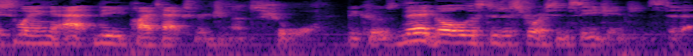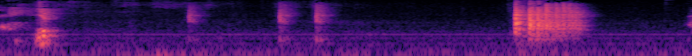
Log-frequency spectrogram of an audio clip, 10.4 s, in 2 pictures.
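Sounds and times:
speech: 0:00.1 - 0:05.7
dice rattling across a tabletop: 0:09.0 - 0:09.7.

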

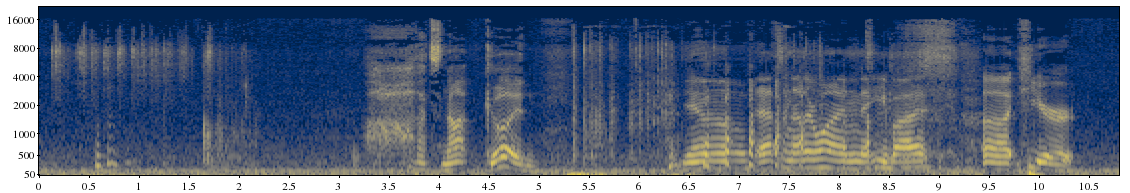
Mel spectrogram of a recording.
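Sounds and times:
dice rattling and rolling: 0:00.1 - 0:02.2, 0:05.4 - 0:06.4
speech: 0:00.5 - 0:01.9, 0:03.2 - 0:05.1, 0:06.3 - 0:10.4
laughter: 0:06.3 - 0:09.3.

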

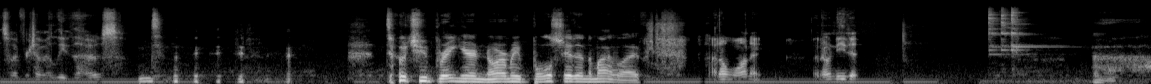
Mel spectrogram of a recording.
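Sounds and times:
speech: 0:00.0 - 0:02.6, 0:03.9 - 0:08.7, 0:10.9 - 0:11.3
laughter: 0:01.4 - 0:03.8
small bell ringing: 0:09.8 - 0:11.0.

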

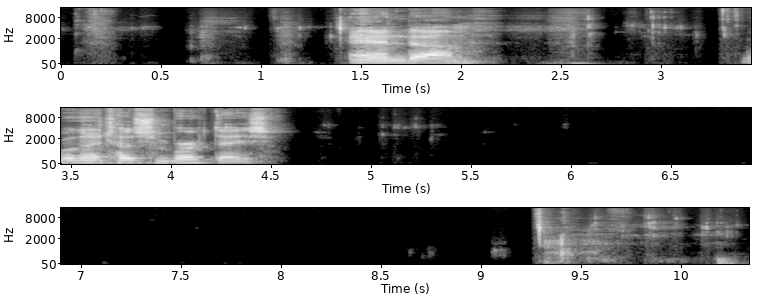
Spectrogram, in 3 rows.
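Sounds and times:
chewing a cracker: 0:00.0 - 0:01.5, 0:02.2 - 0:03.4, 0:04.6 - 0:05.4, 0:09.3 - 0:10.3
speech: 0:01.4 - 0:02.2, 0:03.4 - 0:04.6.

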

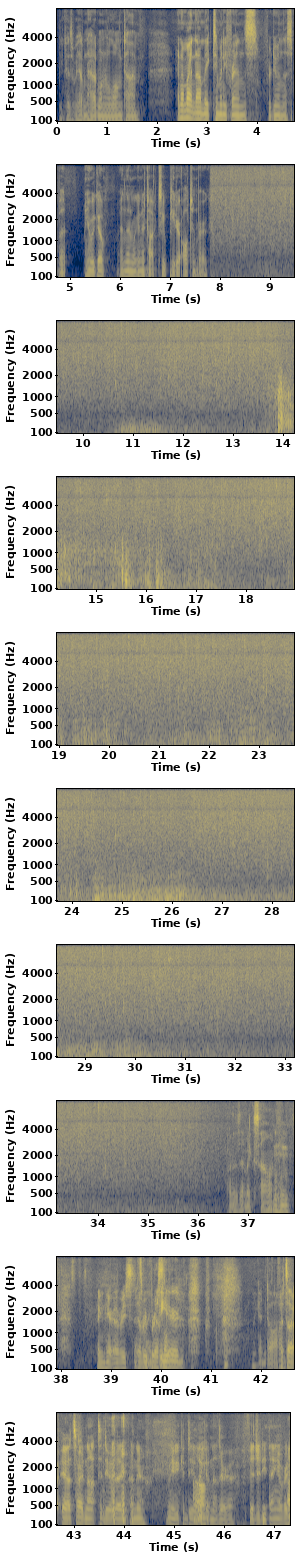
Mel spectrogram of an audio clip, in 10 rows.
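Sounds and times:
speech: 0:00.2 - 0:01.7, 0:02.4 - 0:08.2, 0:37.1 - 0:47.3
rain: 0:07.8 - 0:41.6, 0:42.2 - 0:47.3
thunderstorm: 0:10.6 - 0:32.8
laughter: 0:36.6 - 0:47.3.

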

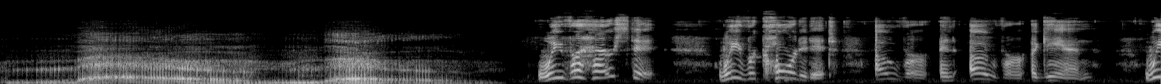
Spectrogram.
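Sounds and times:
animal growling in the distance: 0:00.0 - 0:05.1
speech: 0:05.4 - 0:11.6.

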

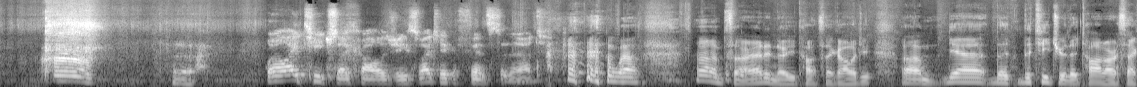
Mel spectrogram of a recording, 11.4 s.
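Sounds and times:
person blowing nose: 0:00.4 - 0:02.1
speech: 0:01.7 - 0:11.3
laughter: 0:05.4 - 0:06.8.

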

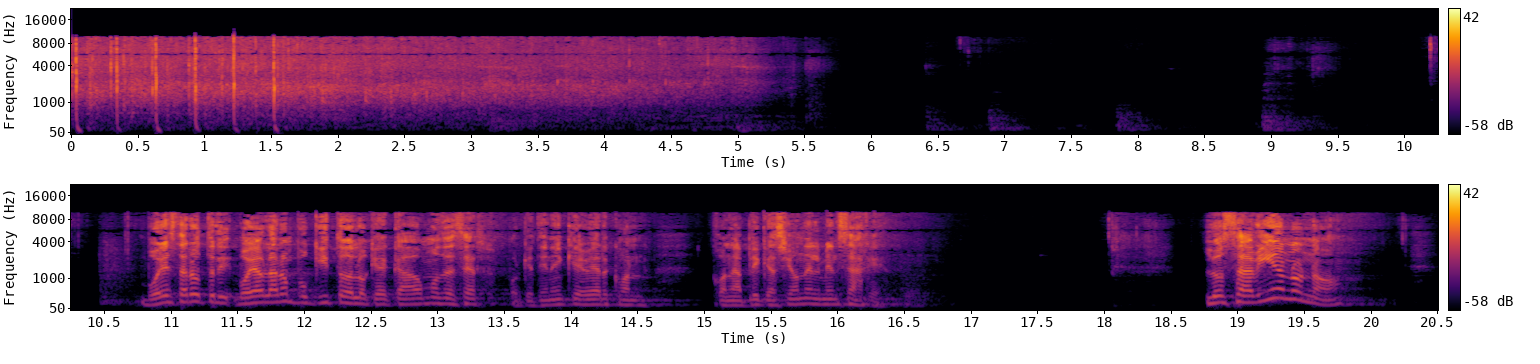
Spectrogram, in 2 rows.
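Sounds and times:
audience applause: 0:00.0 - 0:05.4
speech: 0:10.8 - 0:16.5, 0:18.8 - 0:19.9.

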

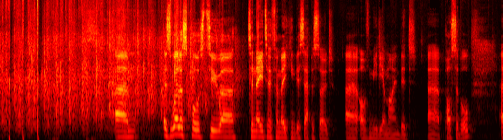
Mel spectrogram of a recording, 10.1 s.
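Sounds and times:
audience applause: 0:00.0 - 0:05.0
speech: 0:02.3 - 0:10.0.

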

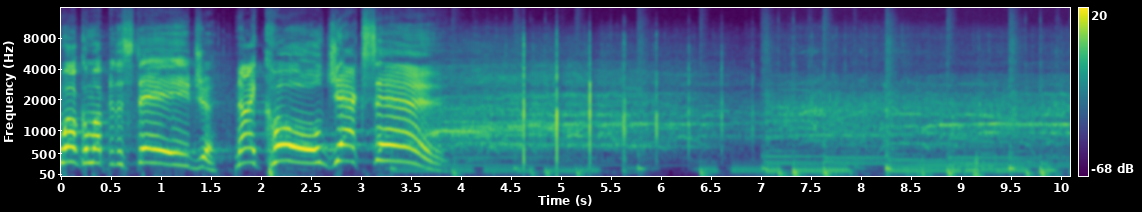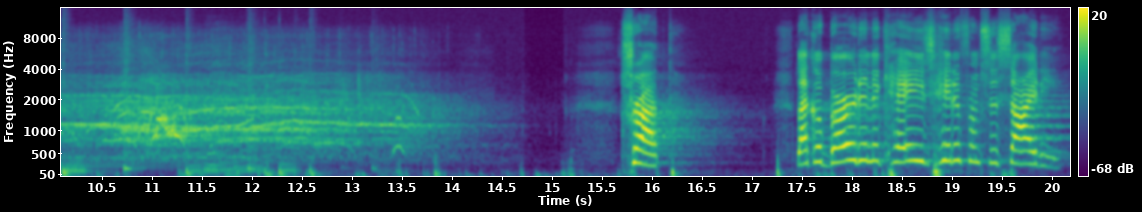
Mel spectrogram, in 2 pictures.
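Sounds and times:
speech: 0:00.0 - 0:04.0, 0:15.8 - 0:16.3, 0:17.4 - 0:20.1
audience applause: 0:03.8 - 0:14.1.

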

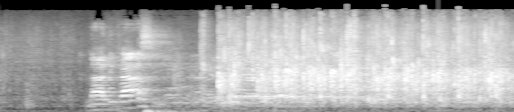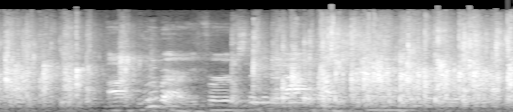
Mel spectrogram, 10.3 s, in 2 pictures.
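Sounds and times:
speech: 0:00.9 - 0:01.8, 0:06.6 - 0:09.4
conference audience applause: 0:01.8 - 0:06.4, 0:07.6 - 0:10.2.

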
